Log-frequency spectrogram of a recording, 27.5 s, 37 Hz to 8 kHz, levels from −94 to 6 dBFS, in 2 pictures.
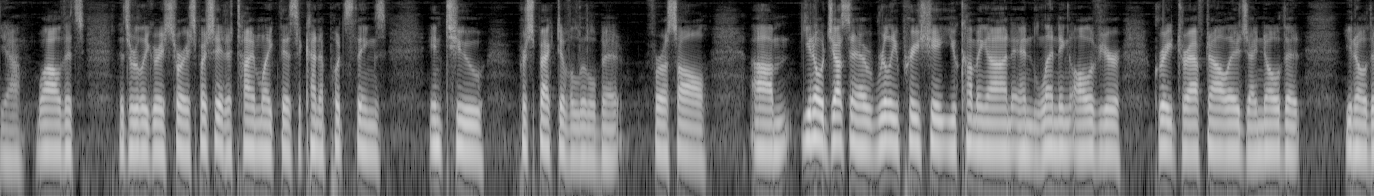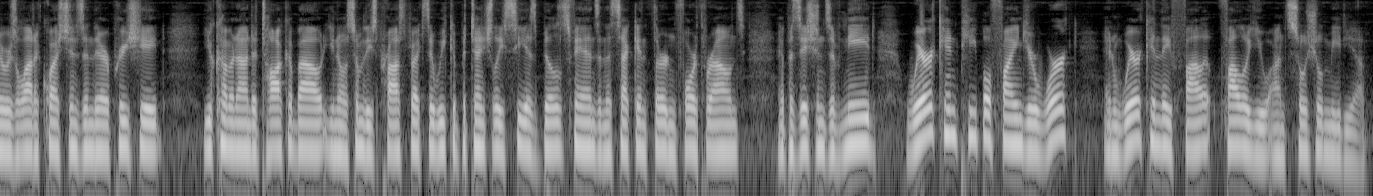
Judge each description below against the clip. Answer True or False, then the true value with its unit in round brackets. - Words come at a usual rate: False (230 wpm)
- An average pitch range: False (1.8 semitones)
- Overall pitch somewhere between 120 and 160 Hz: True (135 Hz)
